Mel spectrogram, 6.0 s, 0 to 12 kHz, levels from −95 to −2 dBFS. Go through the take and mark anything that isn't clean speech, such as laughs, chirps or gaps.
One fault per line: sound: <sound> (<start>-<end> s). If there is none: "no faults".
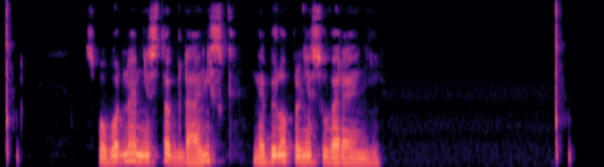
no faults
